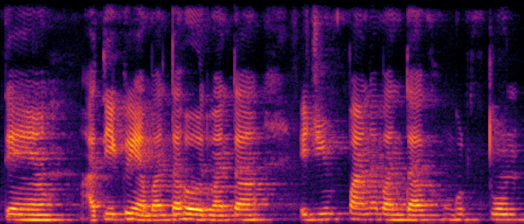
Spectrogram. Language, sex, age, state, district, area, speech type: Goan Konkani, female, 45-60, Goa, Murmgao, rural, spontaneous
